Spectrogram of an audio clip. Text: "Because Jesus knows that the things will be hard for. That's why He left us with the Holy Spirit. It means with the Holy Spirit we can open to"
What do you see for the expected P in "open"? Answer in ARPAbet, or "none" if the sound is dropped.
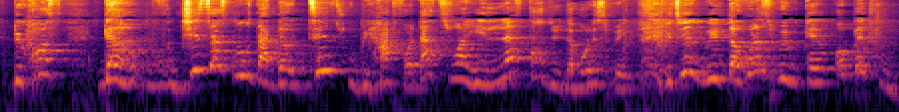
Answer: B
